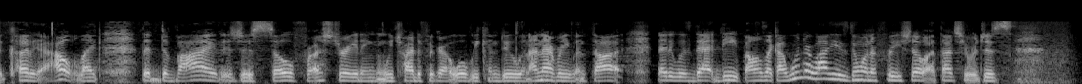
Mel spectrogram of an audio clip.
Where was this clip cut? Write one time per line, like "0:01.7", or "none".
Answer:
none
